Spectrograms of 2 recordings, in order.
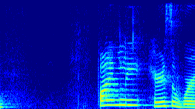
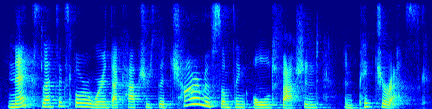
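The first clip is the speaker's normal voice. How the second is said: ordinary talk, nothing marked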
